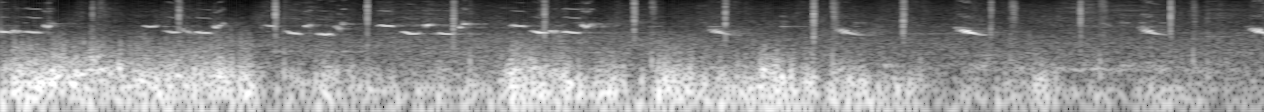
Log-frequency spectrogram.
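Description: Birds chirping in quick, short repeated calls. Under them, a jump rope ticks against the court roughly twice a second, and a low, uneven rumble sits underneath.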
